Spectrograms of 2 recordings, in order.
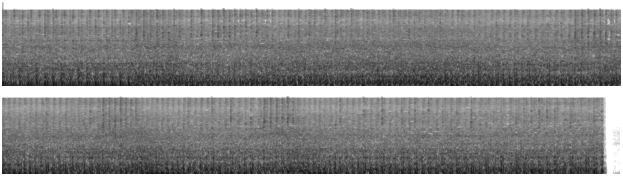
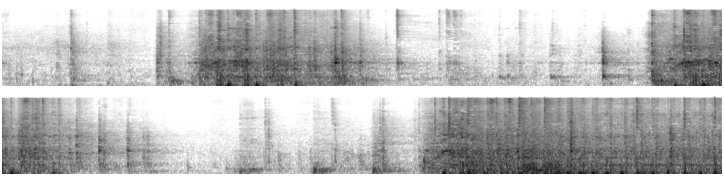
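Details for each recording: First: Small single-cylinder engine with adjustable carburettor set correctly: steady, even running, no pops, snaps or bogging, responds properly when revved up and dropped; mixture set right. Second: all right that was a lean condition so your key characteristics of a lean condition you can hear it was popping sputtering did not want to rev up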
